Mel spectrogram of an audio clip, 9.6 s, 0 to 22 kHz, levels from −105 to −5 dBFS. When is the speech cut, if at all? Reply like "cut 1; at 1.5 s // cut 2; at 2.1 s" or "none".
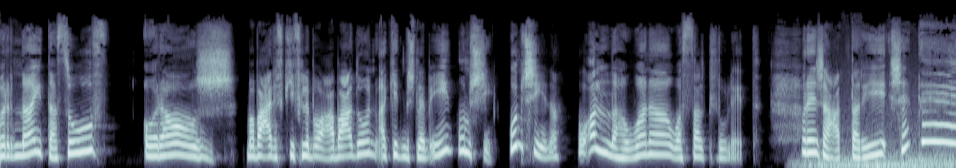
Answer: cut 1; at 2.4 s // cut 2; at 5.0 s // cut 3; at 8.0 s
